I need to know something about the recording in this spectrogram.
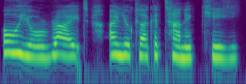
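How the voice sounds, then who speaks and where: A woman voicing a playful young woman who teases softly while masking sadness and resolve, in a novel reading. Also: a little high, normal speed, smooth, no room sound, studio quality, pitched above the performer's own voice, natural voice. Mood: teasing.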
